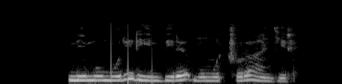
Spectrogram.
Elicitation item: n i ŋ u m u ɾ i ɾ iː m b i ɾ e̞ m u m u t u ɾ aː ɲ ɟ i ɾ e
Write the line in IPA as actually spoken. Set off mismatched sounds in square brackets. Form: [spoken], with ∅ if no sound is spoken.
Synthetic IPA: n i [m] u m u ɾ i ɾ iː m b i ɾ e̞ m u m u [t͡ʃ] u ɾ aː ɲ ɟ i ɾ e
